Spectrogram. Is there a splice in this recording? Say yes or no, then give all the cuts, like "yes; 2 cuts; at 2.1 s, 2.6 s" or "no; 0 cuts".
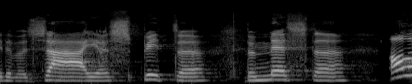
yes; 1 cut; at 2.4 s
